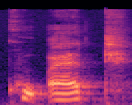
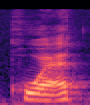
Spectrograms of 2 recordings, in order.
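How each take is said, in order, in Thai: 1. สระพูดช้าๆ แยกเป็นพยางค์ๆ 2. สระพูดเร็วๆ รวมกันเป็นพยางค์เดียว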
